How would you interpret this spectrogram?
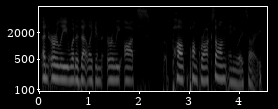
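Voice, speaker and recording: A woman's voice: deep voice, fairly even intonation, moderate pace, no room sound, clean studio sound. A woman chatting casually as a podcast guest, dropping informal, wry asides. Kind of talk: casual chat.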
